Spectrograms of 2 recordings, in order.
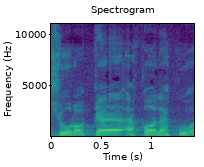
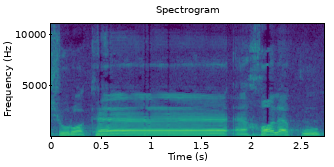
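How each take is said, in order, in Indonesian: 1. Vokal sebelum hamzah dibaca pendek. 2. Vokal sebelum hamzah dibaca panjang.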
